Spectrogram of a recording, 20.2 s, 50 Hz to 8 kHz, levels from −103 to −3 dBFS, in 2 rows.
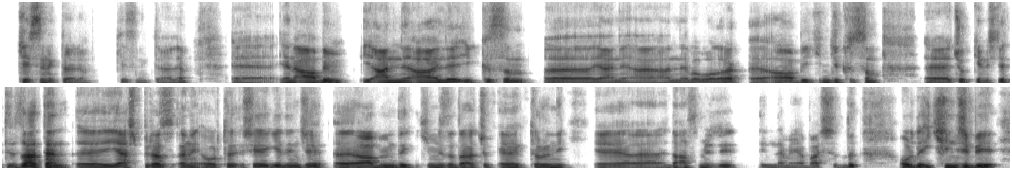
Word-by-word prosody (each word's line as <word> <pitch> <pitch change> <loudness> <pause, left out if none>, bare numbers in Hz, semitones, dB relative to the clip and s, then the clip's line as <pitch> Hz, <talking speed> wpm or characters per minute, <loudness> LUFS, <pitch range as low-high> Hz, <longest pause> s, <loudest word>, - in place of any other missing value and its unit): Kesinlikle - - -2
öyle. 65 0 -10 0.3
Kesinlikle - - -16
öyle. 70 +6 -9 0.4
Eee, 65 -1 -10
yani, 85 -1 0
abim, 90 +6 +3
iii, - - -3
anne, 95 0 +4
aile, 95 +2 +3
ilk - - -6
kısım, 125 +1 -3
ııı, 75 -2 -1
yani, 75 0 -3
eee, 65 - -9
anne 75 0 -6
baba 75 0 -5
olarak, 75 -1 -1
eee, - - -6
abi 80 0 -1
2. 85 +1 -4
kısım, 100 +4 -4 0.5
eee, 75 +1 -2
çok - - -3
genişletti. 155 -4 -5
Zaten, 170 -3 +8
eee, - - -1
yaş 95 +5 +2
biraz, 125 0 +3
hani, 105 -3 -1
orta 100 +4 -2
şeye 110 -1 +1
gelince, 135 +8 0
eee, - - 0
abim 100 +7 +3
de, - - +2
ikimiz 105 - -5
de 95 -1 -2
daha 85 +1 0
çok 175 - -9
elektronik, 90 - -1
eee, 80 -1 -4 0.5
dans 85 -1 -4
müziği 85 -2 -4 0.2
dinlemeye 65 -2 -12
başladık. - - -4 0.3
Orada 105 +6 +5
2. 125 0 +3
bir, 105 - +6
90 Hz, 145 wpm, -24 LUFS, 80-115 Hz, 0.5 s, Zaten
